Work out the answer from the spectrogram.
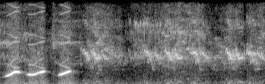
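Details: Budgerigars in a breeding colony give three loud, rising whistled chirps in quick succession. A softer, high twittering chatter from the rest of the flock follows.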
